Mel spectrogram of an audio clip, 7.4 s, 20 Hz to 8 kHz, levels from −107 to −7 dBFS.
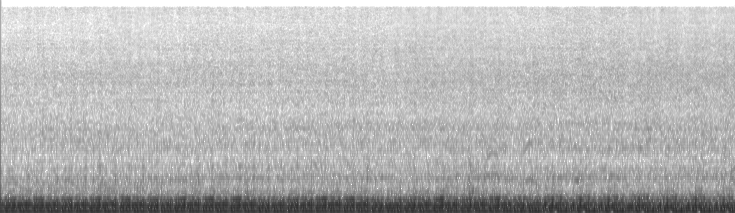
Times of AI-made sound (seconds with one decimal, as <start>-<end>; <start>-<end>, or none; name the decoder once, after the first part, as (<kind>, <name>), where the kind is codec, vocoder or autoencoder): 1.1-1.6 (vocoder, Vocos); 3.9-5.1; 6.3-7.4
